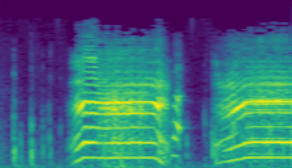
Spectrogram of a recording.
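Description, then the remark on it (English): A man's voice imitates a lost calf's bawl with two long, loud moaning calls, each rising then holding a steady pitch, separated by a short pause, preceded by a few soft clicks. “It was just a kind of a call of a lost calf.”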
